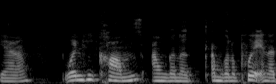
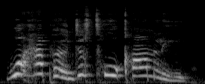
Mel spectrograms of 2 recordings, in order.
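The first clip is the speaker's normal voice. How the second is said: high, loud, put-on argumentative shouting. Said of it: "act like I'm having an argument".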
